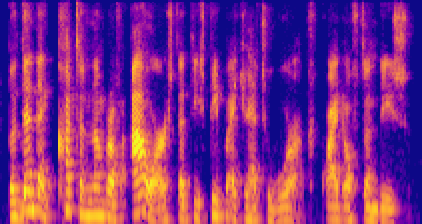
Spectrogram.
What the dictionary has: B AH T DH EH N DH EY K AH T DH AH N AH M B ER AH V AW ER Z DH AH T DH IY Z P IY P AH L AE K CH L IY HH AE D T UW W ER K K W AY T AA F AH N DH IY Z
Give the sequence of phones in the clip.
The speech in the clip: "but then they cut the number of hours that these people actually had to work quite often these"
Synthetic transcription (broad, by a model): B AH T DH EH N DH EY K AH T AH N AH M B ER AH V AW ER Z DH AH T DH IY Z P IY P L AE CH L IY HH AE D T UW W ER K K W AY T AA F AH N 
